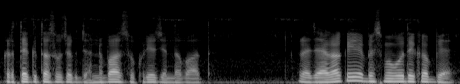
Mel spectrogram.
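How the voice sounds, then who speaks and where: A male Hindi grammar teacher with a lowish, warm voice goes slowly through a list of words, repeating them so they stick, and refers to his students as "brother." The recording is dry.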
